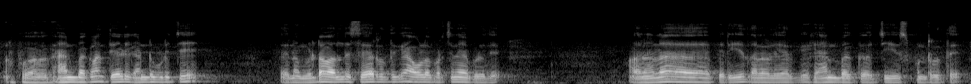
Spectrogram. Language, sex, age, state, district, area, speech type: Tamil, male, 60+, Tamil Nadu, Sivaganga, urban, spontaneous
